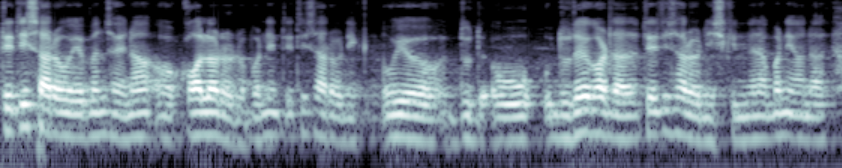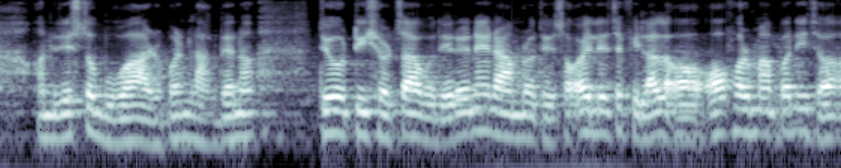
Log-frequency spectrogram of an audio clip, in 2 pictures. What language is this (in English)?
Nepali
